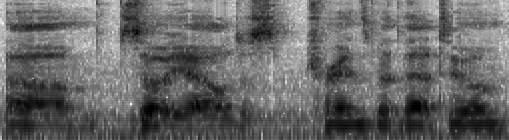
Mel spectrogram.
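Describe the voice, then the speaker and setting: A man's voice: lowish voice, flat delivery, moderate pace. A man playing in a tabletop roleplaying game, switching casually between narrating and speaking in character.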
